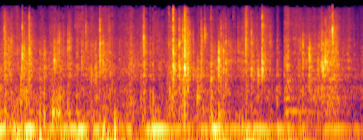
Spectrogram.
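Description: A hand with long nails scratches and scrunches the edges of crumpled, perforated kraft packing paper. The result is a steady run of bright, dry crinkles and crackles with short sharp bursts, over a faint low hum.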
